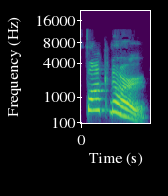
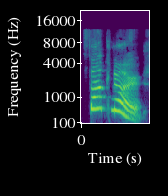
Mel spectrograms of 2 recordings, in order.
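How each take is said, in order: First: Loud, high fuck no; laughing emphatic refusal. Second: Higher, louder repeat of Fuck; doubled-down loud no; even louder fuck no. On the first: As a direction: belt out the denial. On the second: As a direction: push the repeat harder. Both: Real, not acted. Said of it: "repeated emphatic denial".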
